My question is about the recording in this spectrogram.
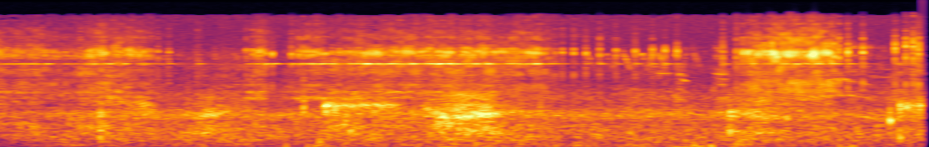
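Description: Fishing reel clicking and ratcheting steadily while a hooked carp is fought toward shore.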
